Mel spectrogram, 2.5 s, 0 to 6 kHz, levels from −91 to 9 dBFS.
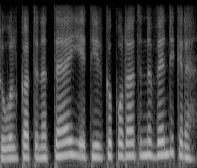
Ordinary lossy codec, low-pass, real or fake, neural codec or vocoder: none; 5.4 kHz; fake; codec, 16 kHz, 0.2 kbps, FocalCodec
